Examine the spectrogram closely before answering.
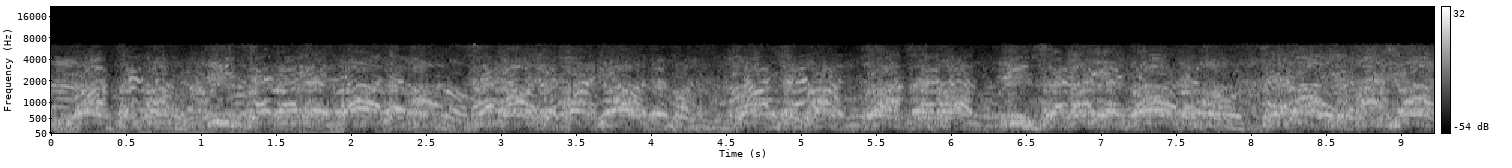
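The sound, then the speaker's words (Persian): Protest crowd in Isfahan chanting slogans about an acid attack case. Many voices shout in unison, loud and dense, a continuous roar of rhythmic chanting with no pauses. “صدای شعار مردم اصفهان رو شنیدید در مورد پرونده اسید پاشی”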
